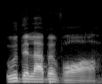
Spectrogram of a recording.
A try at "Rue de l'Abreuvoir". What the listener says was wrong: you need to roll the R a bit more. Rue de l'Abreuvoir.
